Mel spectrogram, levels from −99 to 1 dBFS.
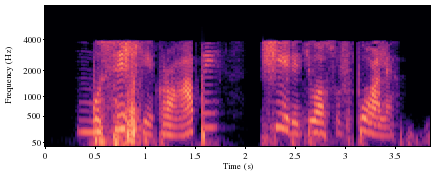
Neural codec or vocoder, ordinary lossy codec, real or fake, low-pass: vocoder, 44.1 kHz, 128 mel bands, Pupu-Vocoder; AAC, 16 kbps; fake; 7.2 kHz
